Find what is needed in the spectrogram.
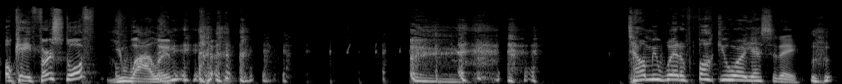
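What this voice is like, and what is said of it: Put-on New York accent. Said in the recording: “the New York accent be cutting you ... do you get back in the New York accent?”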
